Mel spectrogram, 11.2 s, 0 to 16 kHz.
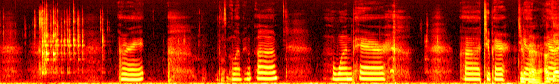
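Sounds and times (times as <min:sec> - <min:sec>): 
dice clattering across a dice tray: 0:00.6 - 0:02.2
speech: 0:02.4 - 0:03.0, 0:04.4 - 0:06.0, 0:06.6 - 0:08.0, 0:09.3 - 0:11.1.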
